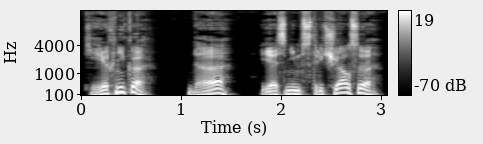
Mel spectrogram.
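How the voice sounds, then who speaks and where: A man's voice: medium pitch, big pitch swings, slow pace, creaky, dark tone, no room sound, studio quality, full character voice. A man reading an audiobook, voicing a nervous male researcher answering police questions defensively. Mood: anxious. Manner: anxious, defensive.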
